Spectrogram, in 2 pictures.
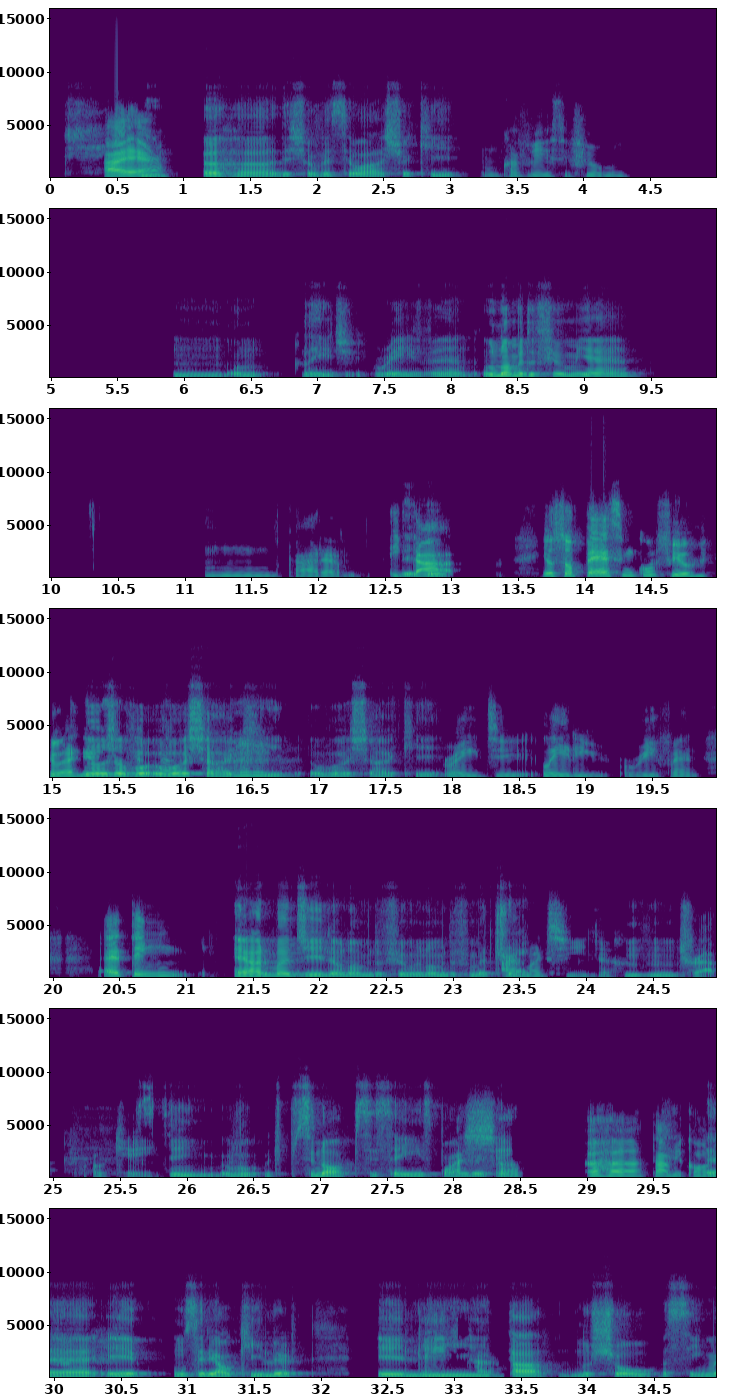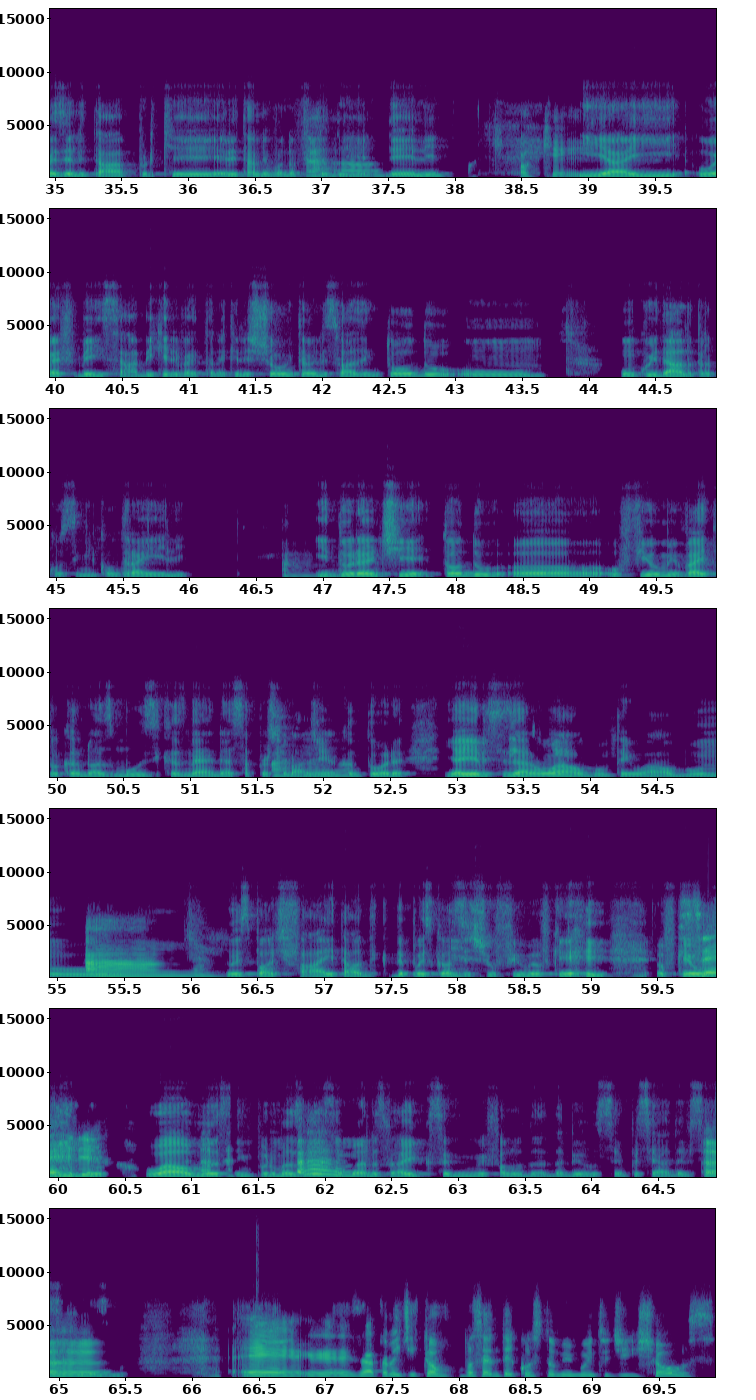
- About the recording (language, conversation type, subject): Portuguese, unstructured, Como a música afeta o seu humor no dia a dia?
- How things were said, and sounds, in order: tapping; other background noise; laughing while speaking: "mas"; laugh; laugh; laugh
